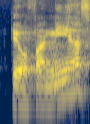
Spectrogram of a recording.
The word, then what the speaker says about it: teofanías: quieren apuntar también esto así como se escucha teofanías con acento en la i y las teofanías son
